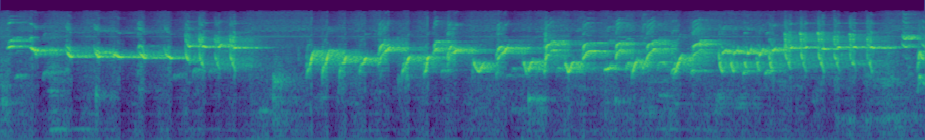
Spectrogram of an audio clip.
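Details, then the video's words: A young parva European goldfinch, still short of full song, opens with a thin sustained whistle, then after a pause pours out a dense, continuous stream of high jingling twitters and buzzes; faint low hum behind. "Young Parva Goldfinch singing"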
